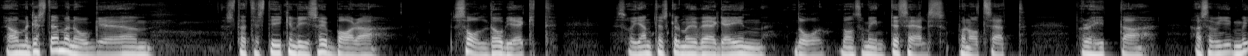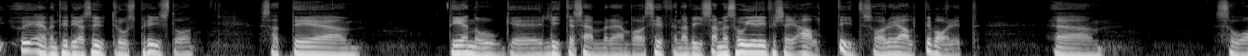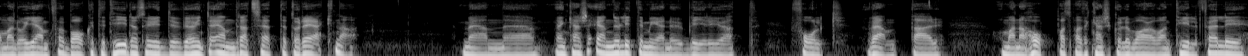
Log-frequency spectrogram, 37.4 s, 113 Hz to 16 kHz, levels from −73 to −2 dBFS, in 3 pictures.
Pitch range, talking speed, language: 115-135 Hz, 170 wpm, Swedish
